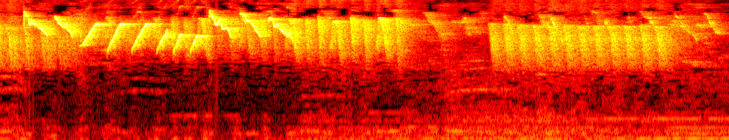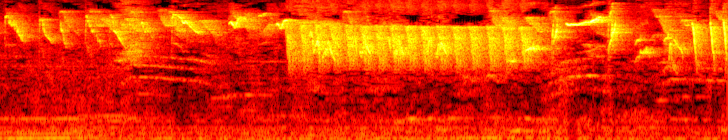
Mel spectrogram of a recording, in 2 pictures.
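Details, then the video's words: Indonesian pleci (white-eye) delivering tembakan materi in wiksar style: quick chirps and slurred whistles alternating with two long, even buzzy trills, each lasting roughly three seconds. "Pleci WIKSAR Tembakan MATERI"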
